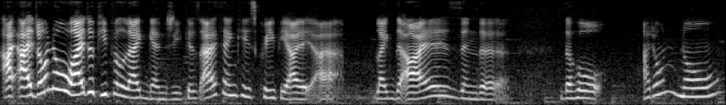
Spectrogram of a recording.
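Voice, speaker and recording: Chatty Egyptian woman gaming, slow-paced. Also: on the high side, big pitch swings, sharp tone, a little hiss or hum. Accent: Egyptian Arabic. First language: Arabic. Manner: chatty, spontaneous, giggly. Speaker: gaming YouTuber. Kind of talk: casual gameplay commentary. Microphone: headset.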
